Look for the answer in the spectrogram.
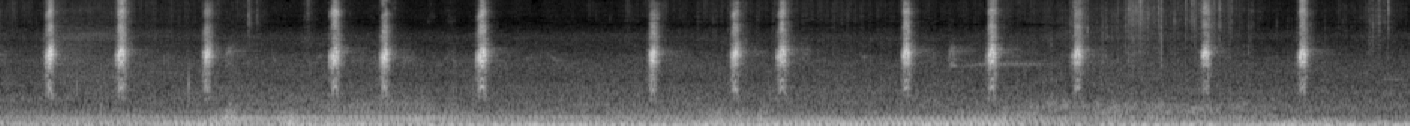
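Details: A male Red-winged Blackbird protecting its nesting area from approaching kayakers gives harsh, dry check notes, about one or two each second, over a steady low rumble of wind or distant traffic.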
